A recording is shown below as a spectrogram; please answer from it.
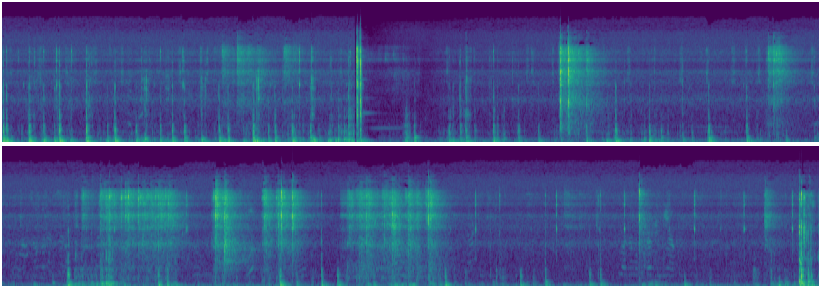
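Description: Continual knocking and rattling handling noise from a camera mounted on a paintball gun that is carried on the move, with a sharp single knock about seven seconds in.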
